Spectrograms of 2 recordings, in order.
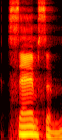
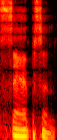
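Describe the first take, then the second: First: The name is said without a 'p' sound. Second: The name is said with a 'p' sound. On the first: The speaker calls it right. "Samson, not" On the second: The speaker calls it wrong. "not Samson. There's no P"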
